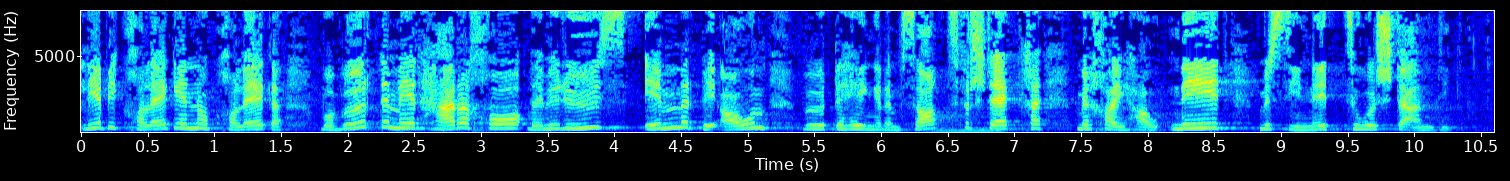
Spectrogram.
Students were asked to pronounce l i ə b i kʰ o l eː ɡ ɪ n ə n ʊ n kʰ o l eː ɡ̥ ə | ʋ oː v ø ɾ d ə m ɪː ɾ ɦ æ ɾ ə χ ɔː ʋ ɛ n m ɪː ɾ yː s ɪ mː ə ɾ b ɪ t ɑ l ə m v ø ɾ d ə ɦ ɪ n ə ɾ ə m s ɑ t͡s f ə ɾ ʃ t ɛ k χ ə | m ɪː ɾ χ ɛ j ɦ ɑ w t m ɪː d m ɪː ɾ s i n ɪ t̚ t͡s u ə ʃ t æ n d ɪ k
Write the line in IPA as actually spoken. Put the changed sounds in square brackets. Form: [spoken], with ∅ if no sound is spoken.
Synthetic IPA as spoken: l i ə b i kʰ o l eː ɡ ɪ n ə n ʊ n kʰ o l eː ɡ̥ ə | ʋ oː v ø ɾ d ə m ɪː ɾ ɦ æ ɾ ə χ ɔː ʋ ɛ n m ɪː ɾ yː s ɪ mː ə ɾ b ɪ [ʔ] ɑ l ə m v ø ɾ d ə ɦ ɪ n ə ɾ ə m s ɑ t͡s f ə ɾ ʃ t ɛ k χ ə | m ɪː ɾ χ [œ] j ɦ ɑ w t [n] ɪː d m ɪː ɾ s i n ɪ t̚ t͡s u ə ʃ t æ n d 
